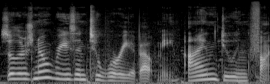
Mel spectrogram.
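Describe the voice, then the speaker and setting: With music in the background, a woman speaks at a fairly quick pace with lively intonation. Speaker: writing video creator. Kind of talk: casual vlog monologue. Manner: slurred speech at times.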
